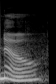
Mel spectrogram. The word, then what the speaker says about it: Noe: name as she said is pronounced no opposite of yes and if you ask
